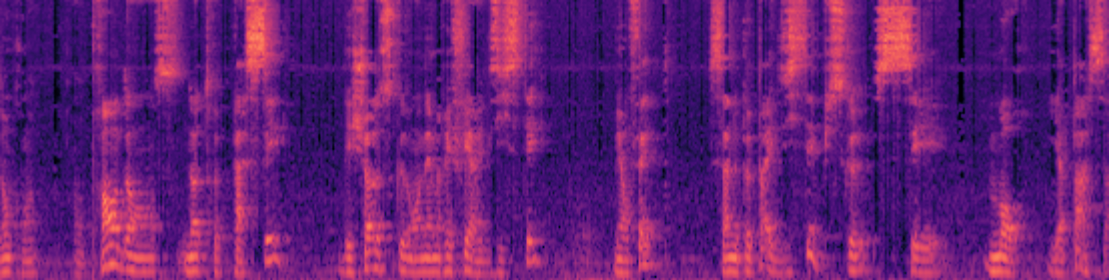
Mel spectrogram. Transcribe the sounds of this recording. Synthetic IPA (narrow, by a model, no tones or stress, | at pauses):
d̪ɔ̃kʰɔ̃ | ɔ̃pχɑ̃d̪ɑ̃snɔt̪χəpase | d̪eʃozkəɔ̃nɛmʁɛfɛʁɛɡzist̪e | mɛɑ̃fɛt̪ | sanəpøpaɛɡzist̪epɥiskəsɛ | mɔʁ | iljapasa̰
